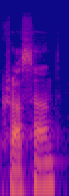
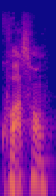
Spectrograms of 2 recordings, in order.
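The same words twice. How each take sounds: First: It is said with a plain English accent. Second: It is said with an exaggerated French accent. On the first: The speaker calls it right. "like if I was to order one in real life" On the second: The speaker calls it wrong. "I don't go croissant"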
